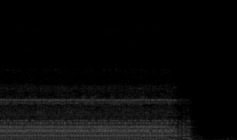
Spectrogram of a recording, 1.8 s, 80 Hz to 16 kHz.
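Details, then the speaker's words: Chefman single-serve K-cup coffee maker with 40-ounce reservoir, 6-ounce brew; loud, steady buzzing drone with shrill overtones that cuts off sharply after about a second and a half at end of brew; cause unknown, coffee not very hot. "That was incredibly loud."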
